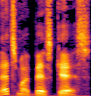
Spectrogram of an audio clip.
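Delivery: self-satisfied. After the creature is named, another man answers, smug. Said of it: "said Rankin with a smug grin".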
